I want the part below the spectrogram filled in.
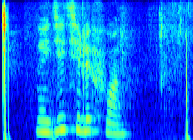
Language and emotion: Russian, neutral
